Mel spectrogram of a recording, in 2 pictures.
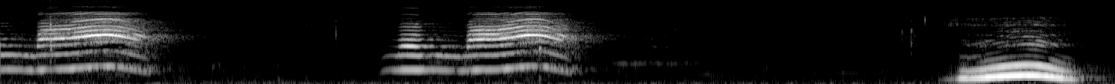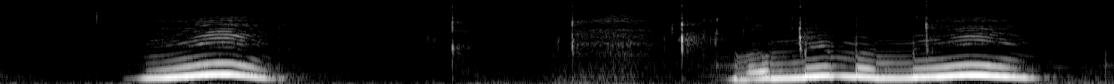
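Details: Loud Indian parrot repeating "mummy" indoors: two bright harmonic syllables, then lower arched, voice-like words in steady succession, ending in a longer wavering phrase.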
